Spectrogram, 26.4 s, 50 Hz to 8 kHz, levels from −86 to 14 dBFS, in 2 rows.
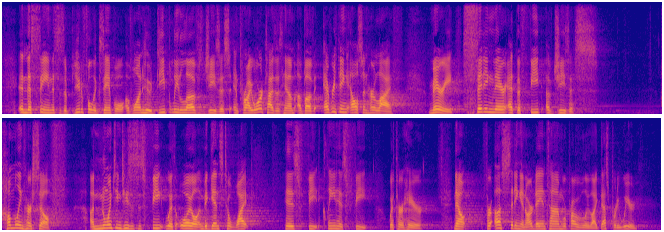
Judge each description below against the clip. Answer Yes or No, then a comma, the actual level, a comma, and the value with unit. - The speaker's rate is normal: Yes, average, 150 wpm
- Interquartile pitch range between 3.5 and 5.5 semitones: No, average, 2.8 semitones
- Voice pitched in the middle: Yes, medium, 180 Hz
